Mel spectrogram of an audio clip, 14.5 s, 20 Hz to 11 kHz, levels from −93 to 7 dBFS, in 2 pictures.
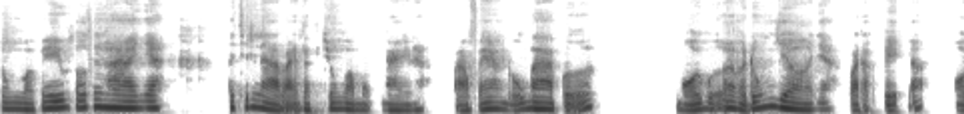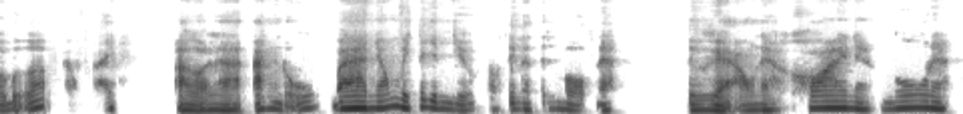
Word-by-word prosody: trung 130 -1 -2
vào 120 -1 -1
cái 145 - +2
yếu 155 +2 +4
tố 155 - 0
thứ 170 +1 0
hai 150 -2 +5
nha. 155 0 0 0.5
Đó - - -1
chính 165 -1 -1
là 120 -7 +3
bạn - - 0
tập 115 - -3
trung 130 -1 -3
vào 120 - +1
1 115 -1 -6
ngày 110 -2 -3
nè, 110 0 -5 0.3
bạn 100 +1 -2
phải 130 +2 +1
ăn 135 -2 -1
đủ 115 +3 -2
3 135 -2 +5
bữa, 145 - 0 0.7
mỗi 110 +1 +2
bữa 130 - -1
ăn 150 - +4
phải 115 - +2
đúng 160 +6 +1
giờ 135 -7 +5
nha, 125 0 -8
và 115 - -1
đặc 110 - -8
biệt - - -2
đó - - -5 0.3
mỗi - - -1
bữa - - -1
bạn - - -5
phải, - - -7 0.4
à, 110 - +3
gọi 105 +2 +2
là, 110 -1 +1
ăn 130 +3 +1
đủ 140 +6 -4
3 145 +1 +7
nhóm 150 +5 +1
vi 155 - +4
chất 170 - -4
dinh 140 -5 -1
dưỡng. 110 0 -4
Đầu 120 - -14
tiên 130 - -4
là 120 - -2
tinh 135 -1 -10
bột 110 -4 -2
nè, 105 +1 -1 0.6
từ 110 -1 0
gạo 105 0 +2
nè, 110 0 -1
khoai 150 +1 +3
nè, 140 -3 +1
ngô 150 +4 0
nè. 135 -2 +3
130 Hz, 260 wpm, -25 LUFS, 115-150 Hz, 0.7 s, 3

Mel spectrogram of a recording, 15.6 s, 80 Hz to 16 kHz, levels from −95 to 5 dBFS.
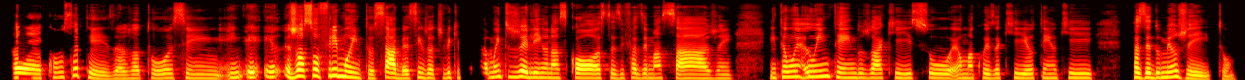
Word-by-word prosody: É, 200 -3 +5
com 220 +3 -7
certeza 170 - -3
já 175 +1 -4
tô, 180 +1 -5
assim, 190 +2 -7
em 180 - -6
e 225 0 +4
e - - -2
e 235 - -3
eu 245 - +5
já 275 +6 +8
sofri 290 +1 +3
muito 220 -10 +2
sabe 175 +1 +5
assim, 175 +4 -3
já 190 -1 -2
tive 190 +3 -7
que 215 - -12
colocar 220 -4 -10
muito 240 +1 -3
gelinho 220 -4 +4
nas 195 0 -2
costas, 190 -1 +3
e 185 - -9
fazer 195 +1 -5
massagem, 175 -2 -1 0.5
então, 235 +4 0
eu 250 - -2
eu 245 - +1
entendo 215 -6 -1
já 195 0 0
que 200 +1 -10
isso 190 -1 -3
é - - -3
uma 185 0 -4
coisa 190 0 -5
que 195 +2 -11
eu 185 0 -1
tenho 190 -1 -9
que 195 0 -4 0.5
fazer 215 -1 +4
do 215 +2 0
meu 225 +3 +2
jeito. 155 - -5
195 Hz, 175 wpm, -23 LUFS, 185-220 Hz, 0.5 s, já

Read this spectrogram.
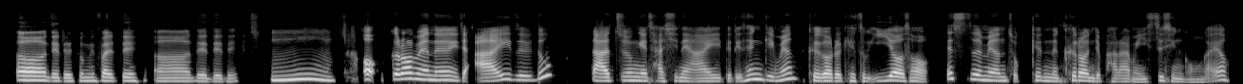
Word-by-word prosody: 아 195 -1 +7
네네 160 -2 -1
독립할 165 0 0
때. 165 0 -2
아 150 0 -2
네네네. 140 -1 -3 0.4
음. 215 0 +3 0.3
어 - - +8 0.2
그러면은 230 -5 +4
이제 175 - -1
아이들도 205 - +1 0.4
나중에 175 +1 +2
자신의 155 0 -5
아이들이 145 +1 -4
생기면 230 +3 0
그거를 165 -3 +2
계속 155 +1 -6
이어서 165 -4 +1 0.2
했으면 215 -9 0
좋겠는 160 0 -5
그런 180 -3 +2
이제 145 -1 -3
바람이 140 -2 -7
있으신 140 0 -6
건가요? 120 - -6
170 Hz, 305 characters per minute, -17 LUFS, 150-200 Hz, 0.4 s, 어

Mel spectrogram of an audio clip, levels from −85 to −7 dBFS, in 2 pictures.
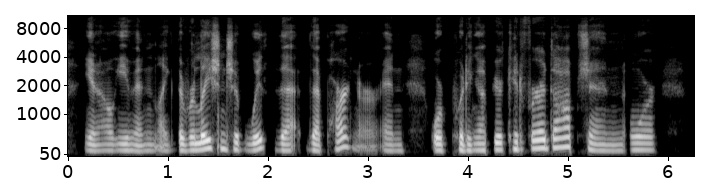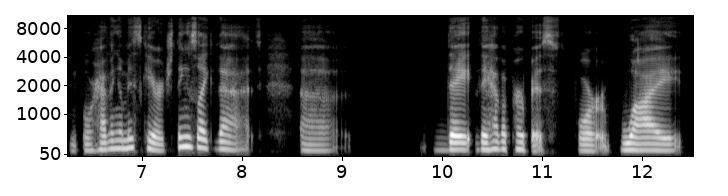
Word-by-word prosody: you 150 -2 -2
know, 140 +1 -7
even, 140 -2 -4
like, 135 - -10
the 145 - +2
relationship 165 +3 +2
with 160 +7 0
that 150 -2 -3
that 150 -3 -2
partner 180 - -5
and 135 -1 -9 0.3
or 145 -1 +2
putting 145 0 -3
up 150 - -5
your 160 - +3
kid 170 +1 -5
for 185 +2 +2
adoption 165 -10 -2
or 155 -1 -3 0.5
or 145 -1 -6
having 165 +5 0
a 190 - +1
miscarriage, 175 -8 0
things 230 0 +4
like 195 -3 +3
that. 175 - -3 0.5
Uh, 140 -1 -8 1.0
they 160 +2 +7
they 165 - +5
have 175 +2 +1
a 175 - +2
purpose 170 -1 -3 0.2
for 140 -2 -1
why 150 -2 +3
155 Hz, 165 wpm, -23 LUFS, 145-175 Hz, 1.0 s, they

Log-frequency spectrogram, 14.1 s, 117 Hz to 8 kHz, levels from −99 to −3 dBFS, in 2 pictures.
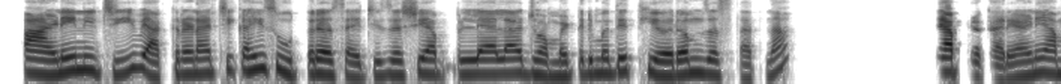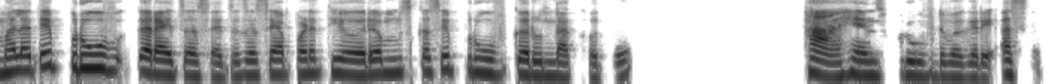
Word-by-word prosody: पाणीनिची 215 +2 +3
व्याकरणाची 205 0 0
काही 240 +2 +1
सूत्र 205 -4 +1
असायची, 180 -2 -4
जशी 190 +2 -1
आपल्याला 200 +1 0
जॉमेट्री 185 +1 -2
मध्ये 210 +2 0
थियोरम्स 200 0 +2
असतात 180 -5 -4
ना 210 - -4 1.0
त्याप्रकारे 180 -8 +3
आणि 185 +5 -1
आम्हाला 220 +3 +1
ते 285 - +3
प्रूव्ह 260 -4 +4
करायचं 195 -4 +3
असायचं. 175 0 -6
जसे 190 +2 -2
आपण 205 +1 -2
थियोरम्स 205 +1 0
कसे 225 +2 -2
प्रूव्ह 210 -3 -3
करून 185 -2 0
दाखवतो. 170 +1 -7 1.2
हां 185 -5 +6
हेन्स 185 -3 0
प्रूव्ड 185 -2 -4
वगैरे 165 -1 -3
असं. 200 -1 -2
200 Hz, 130 wpm, -23 LUFS, 185-215 Hz, 1.2 s, हां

